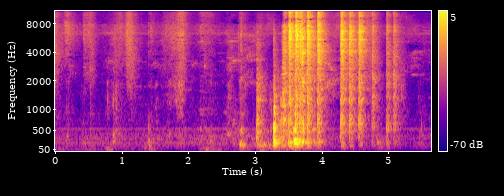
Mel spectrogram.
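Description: Close-up eating sounds from a crispy taco shell: soft mouth clicks and chewing, then a burst of loud crunching about three seconds in that lasts around two seconds.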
